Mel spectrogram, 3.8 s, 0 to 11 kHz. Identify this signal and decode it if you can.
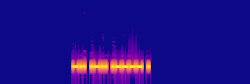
Morse code, heard as a keyed tone, about 41 wpm, 700 Hz. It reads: DL1E
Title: DXCC-100 Call Signs - 4 Characters - Repeated 2x - 45wpm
